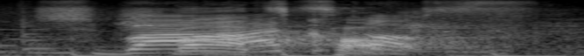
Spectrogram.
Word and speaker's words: Schwarzkopf: Schwarzkopf. Schwarzkopf. Which means blackhead. Ew! That's like a pimple. Yeah, true. It's the pimple. Repeat after me. Schwarzkopf. Schwarzkopf.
